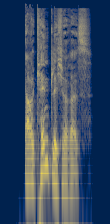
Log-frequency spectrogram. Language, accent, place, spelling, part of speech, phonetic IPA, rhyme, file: German, Germany, Berlin, erkenntlicheres, adjective, [ɛɐ̯ˈkɛntlɪçəʁəs], -ɛntlɪçəʁəs, De-erkenntlicheres.ogg
- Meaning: strong/mixed nominative/accusative neuter singular comparative degree of erkenntlich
